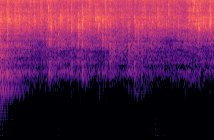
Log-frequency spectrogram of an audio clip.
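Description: Faint, steady sizzle of hot ghee frying whole spices, garlic, green chilli and freshly added ginger paste in a kadhai.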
